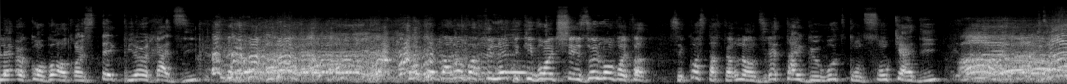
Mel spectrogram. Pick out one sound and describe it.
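A young man raps loudly and rhythmically into a microphone.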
